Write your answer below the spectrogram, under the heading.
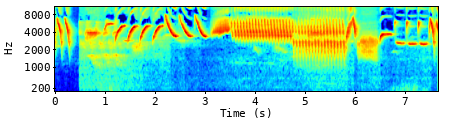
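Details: Canary song played to prompt other canaries to sing: mixed phrases of arched chirps, a long fast buzzing trill, and sharp whistled notes, with changing tempo throughout.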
